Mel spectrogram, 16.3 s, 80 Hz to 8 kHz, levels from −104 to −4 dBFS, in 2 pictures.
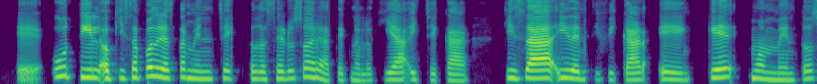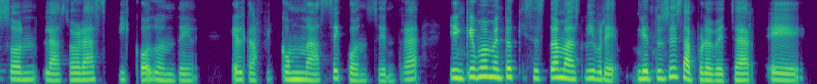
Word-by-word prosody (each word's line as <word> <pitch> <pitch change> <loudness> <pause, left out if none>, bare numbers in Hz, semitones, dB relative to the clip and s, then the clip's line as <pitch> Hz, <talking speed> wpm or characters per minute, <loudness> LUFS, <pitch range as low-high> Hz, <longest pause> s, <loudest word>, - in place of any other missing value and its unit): eh, - - -5
útil, 260 -4 +3
o 225 0 +6
quizá 230 +3 -1
podrías 260 -2 +5
también 225 -4 -1
cheq 225 0 -6
pues, 210 0 -2
hacer 210 +1 -2
uso 230 +4 -3
de 260 - +3
la 215 -8 -1
tecnología 180 +2 -4
y 200 - -4
checar, 175 -2 -5 0.3
quizá 235 0 +8
identificar 200 -4 0
en 195 -2 -1 0.2
qué 250 +2 +4
momento 200 -2 -2
son 205 -3 -5
las 180 -1 -5
horas 190 +1 -3
pico 190 -1 -4
donde 175 -2 -6 0.3
el 200 - -1
tráfico 205 +3 -6
más 190 -2 0
se 230 0 -5
concentra 175 +2 -7 0.3
y 240 - +1
en 225 - -1
qué 265 - +3
momento 265 -1 +3
quizá 230 -2 -8
está 230 +3 +1
más 225 -4 +2
libre, 205 -6 -2 0.2
y 220 - 0
entonces 225 +5 0
aprovechar, 180 -3 -1
eh, 180 +3 -2
210 Hz, 155 wpm, -24 LUFS, 185-235 Hz, 0.3 s, quizá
